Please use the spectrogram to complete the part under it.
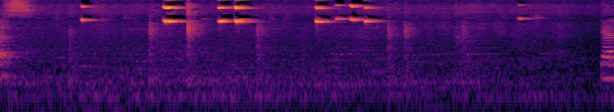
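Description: Chalk taps and squeaks on a blackboard.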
